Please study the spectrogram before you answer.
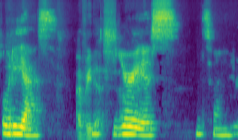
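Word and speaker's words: Urías: Arias? Is it Arias? Urias.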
